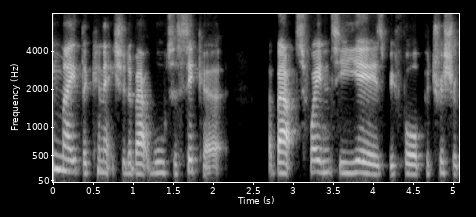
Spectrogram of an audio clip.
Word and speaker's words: Sickert: Walter Stickert. Yeah, Yes, Sick. I interestingly, said the name wrong. Yes. he said he made the connection about Walter Sickert about 20 years before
